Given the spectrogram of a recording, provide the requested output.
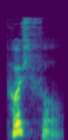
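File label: "pushful", British English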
